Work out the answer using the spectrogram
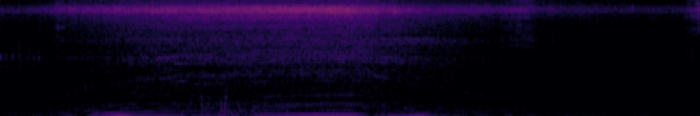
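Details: Car that fails to start when ground is wet, running on a dry day; owner was told plugs, wires, starter, coil or solenoid; engine catches, revs smoothly and drops to steady idle, no misses or knocks.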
